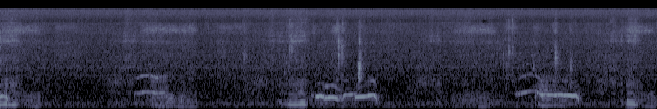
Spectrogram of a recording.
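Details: French Bulldogs asleep, snoring in uneven breaths; several snores end in a high whistling squeak that bends up and down, with near-silent pauses between.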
